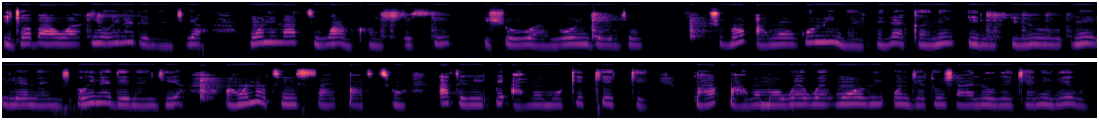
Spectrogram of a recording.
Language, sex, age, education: Yoruba, female, 46-60, secondary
